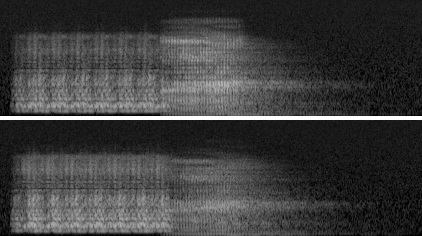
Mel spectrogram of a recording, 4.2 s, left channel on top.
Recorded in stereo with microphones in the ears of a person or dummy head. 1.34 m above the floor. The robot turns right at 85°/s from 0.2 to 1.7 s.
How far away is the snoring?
About 2.5 m.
